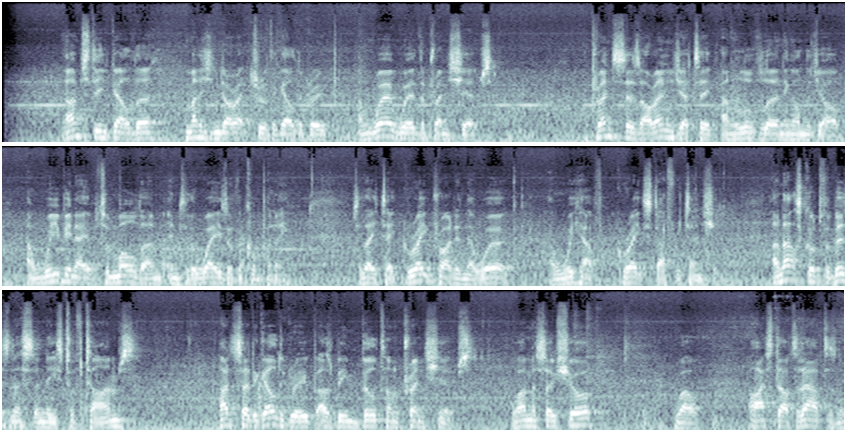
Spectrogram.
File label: Advert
